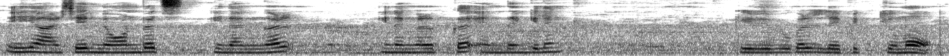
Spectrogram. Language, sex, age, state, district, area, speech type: Malayalam, female, 30-45, Kerala, Pathanamthitta, rural, read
